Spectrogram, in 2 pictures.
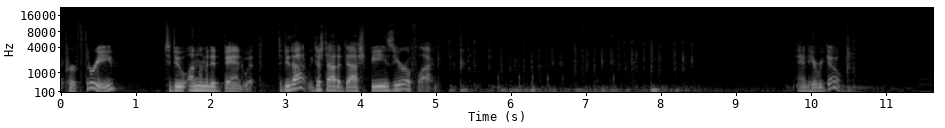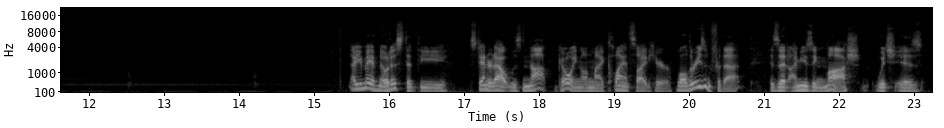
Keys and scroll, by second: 5.3 Up, 5.8 alt+b, 6.0 alt+b, 6.4 alt+b, 6.5 alt+f, 6.8 alt+b, 7.0 alt+b, 7.2 alt+f, 7.4-8.7 typing, 10.4 Return, 10.5-11.2 typing.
